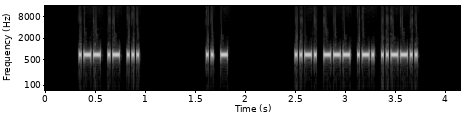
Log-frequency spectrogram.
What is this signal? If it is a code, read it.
Morse code, heard as a keyed tone, about 50 wpm, 700 Hz. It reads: WAS IT FOR?
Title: 4x Word-Spacing - Sentences from Top 100 Words - 50wpm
